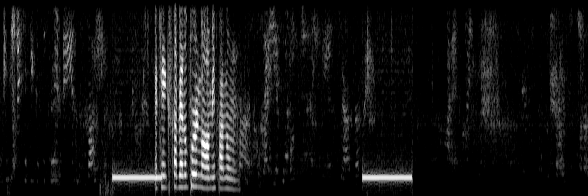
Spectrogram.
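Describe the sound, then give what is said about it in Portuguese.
A phone line rings unanswered: two steady, one-second electronic tones several seconds apart, fairly loud and clear, with people talking quietly in between and around them. “Nossa, carioca não tá querendo atender o telefone, né?”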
